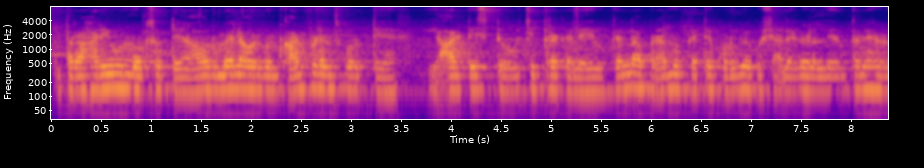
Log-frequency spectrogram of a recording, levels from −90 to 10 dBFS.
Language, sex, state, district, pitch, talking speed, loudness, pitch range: Kannada, male, Karnataka, Gulbarga, 140 Hz, 135 wpm, -21 LUFS, 135-140 Hz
